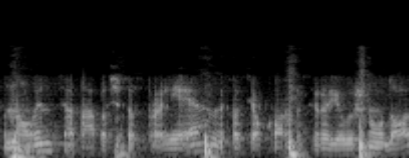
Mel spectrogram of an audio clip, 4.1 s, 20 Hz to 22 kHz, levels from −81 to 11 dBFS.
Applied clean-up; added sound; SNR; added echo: none; Walk, footsteps; 0 dB; reverberation time 1.4 s.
